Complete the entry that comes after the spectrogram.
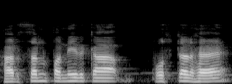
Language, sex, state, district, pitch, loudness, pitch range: Hindi, male, Jharkhand, Palamu, 150 Hz, -15 LUFS, 140-160 Hz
